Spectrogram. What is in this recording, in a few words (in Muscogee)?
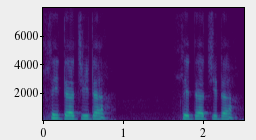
"retvcetv", Muscogee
